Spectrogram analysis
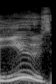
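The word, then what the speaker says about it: yous: It's if you want if the use it's just outright use.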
